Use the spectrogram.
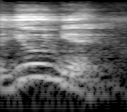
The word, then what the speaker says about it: union: See that 'a' and it begins with U but really the the Union doesn't really have a vowel sound it has more like that it has like a Y consonant sound.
